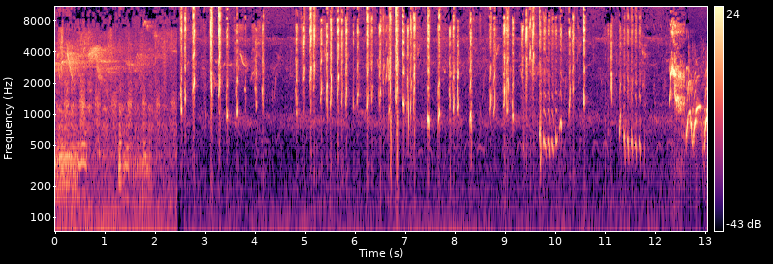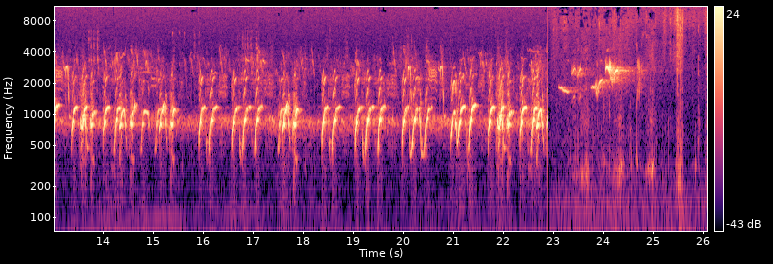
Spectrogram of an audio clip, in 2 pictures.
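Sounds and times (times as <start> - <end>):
animal clicking chirps: 2.5 - 25.0
animal falling chirps: 12.3 - 22.9.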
